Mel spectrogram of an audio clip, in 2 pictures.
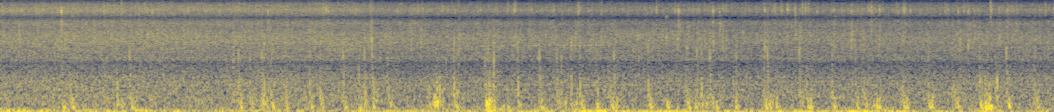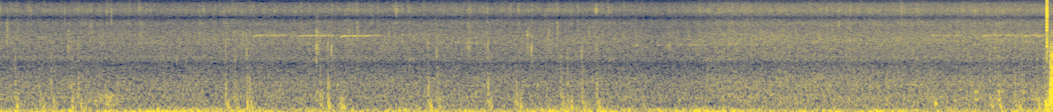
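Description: Rain patters steadily in the climbing video game Peak, a soft, even wash of scattered drops with faint taps, continuous and unchanging.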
